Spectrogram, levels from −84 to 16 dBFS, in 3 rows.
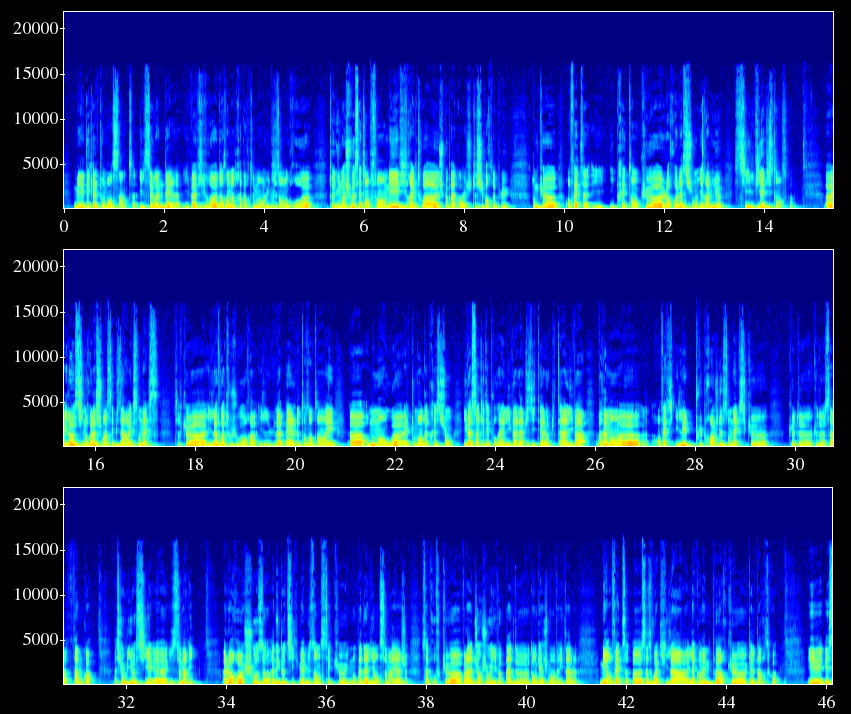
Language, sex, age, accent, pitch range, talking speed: French, male, 20-39, French, 125-145 Hz, 230 wpm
